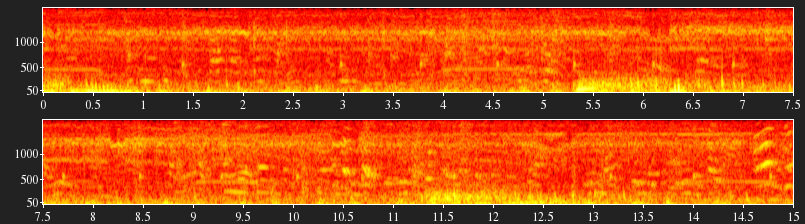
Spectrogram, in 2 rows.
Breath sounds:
0.33-0.99 s: wheeze
5.23-6.70 s: inhalation
5.23-6.70 s: crackles
11.22-12.68 s: inhalation
11.22-12.68 s: crackles

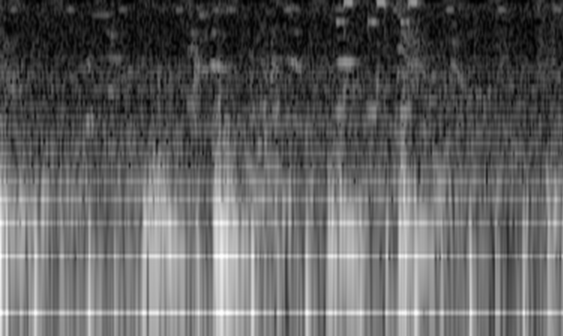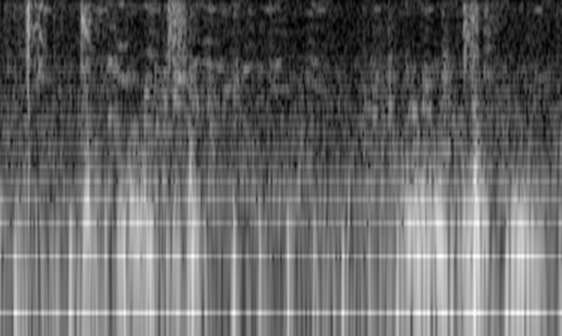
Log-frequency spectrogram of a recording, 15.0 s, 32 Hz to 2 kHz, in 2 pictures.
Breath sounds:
1.78-2.73 s: crackles
1.78-2.77 s: inhalation
2.75-4.22 s: exhalation
2.75-4.22 s: crackles
4.25-5.24 s: inhalation
4.25-5.24 s: crackles
5.22-5.81 s: wheeze
5.22-6.80 s: exhalation
8.46-9.04 s: exhalation
8.46-9.04 s: crackles
9.06-9.67 s: inhalation
9.06-9.67 s: crackles
9.69-10.64 s: exhalation
9.69-10.64 s: crackles

